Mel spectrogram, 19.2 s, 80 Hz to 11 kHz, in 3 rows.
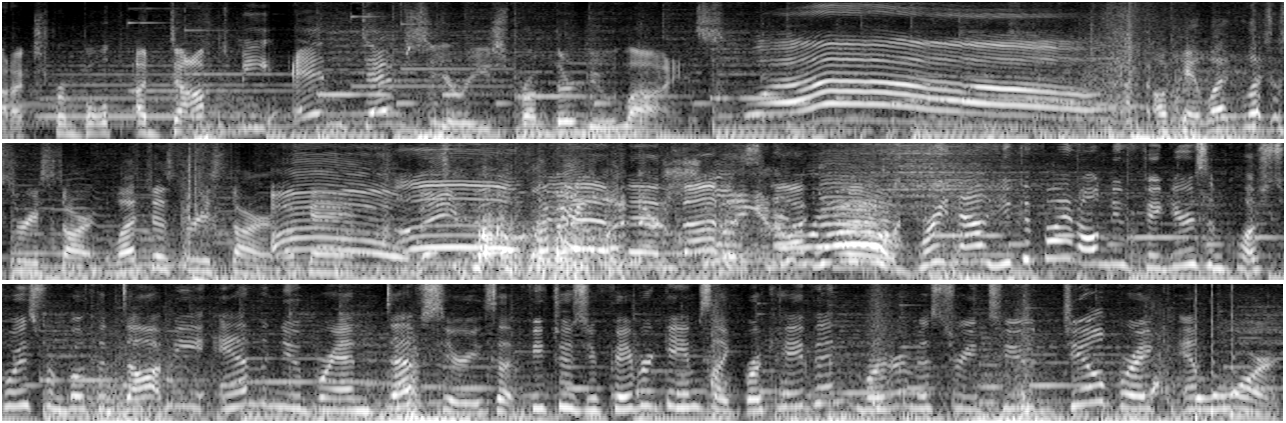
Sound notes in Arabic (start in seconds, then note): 7.8 المشاركون يصرخون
